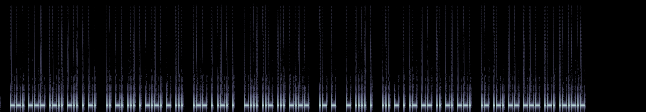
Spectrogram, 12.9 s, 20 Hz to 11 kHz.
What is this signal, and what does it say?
Morse code, heard as a keyed tone, about 40 wpm, 700 Hz. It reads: GOLDEN INSECTS WERE BUSY AT THE STEAMING ARMOR.
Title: A Sound Of Thunder 40wpm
